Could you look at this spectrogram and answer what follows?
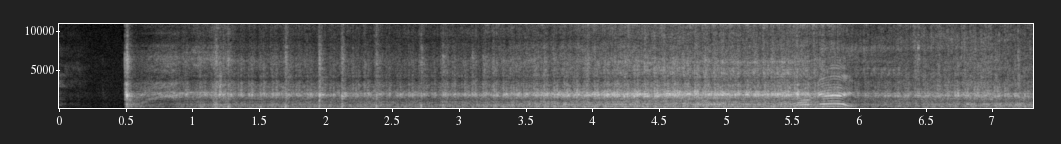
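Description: A Power Fist 420cc engine on a Case 700 tractor project kicks into life after a moment of near silence, then runs loud and close at a steady rapid chug with a brief shift in tone late on.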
